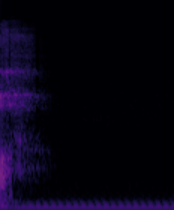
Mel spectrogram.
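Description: A man's drawn-out, sighing "oh" falling in pitch in the first half second, trailing off into breath. After that, only a steady low electrical hum.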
